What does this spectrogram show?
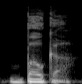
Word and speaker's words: Boca: Mine's with a C. And an A. Pronounced like a UH. Boca.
